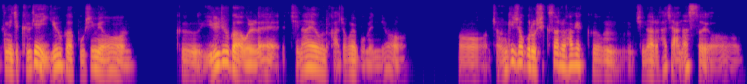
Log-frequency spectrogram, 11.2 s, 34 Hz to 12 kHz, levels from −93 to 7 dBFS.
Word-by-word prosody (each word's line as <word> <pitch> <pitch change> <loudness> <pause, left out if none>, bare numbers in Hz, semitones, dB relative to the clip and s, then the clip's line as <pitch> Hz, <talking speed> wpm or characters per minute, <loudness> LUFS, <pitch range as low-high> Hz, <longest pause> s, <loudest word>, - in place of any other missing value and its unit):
근데 105 -2 0
이제 - - -2
그게 125 +8 +4
이유가 115 - +2
보시면 90 -7 -1 0.6
그 85 -4 -5
인류가 140 - +5
원래 70 +7 +1 0.2
진화해 120 +4 0
온 110 -4 +3
과정을 90 -1 -4
보면요. 65 -1 -10 0.8
어 75 -1 -6
정기적으로 135 - +3
식사를 125 +4 0
하게끔 100 - -2 0.3
진화를 90 -3 -2
하지 120 +3 -8
않았어요. 65 - -5
95 Hz, 260 characters per minute, -24 LUFS, 75-125 Hz, 0.8 s, 인류가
